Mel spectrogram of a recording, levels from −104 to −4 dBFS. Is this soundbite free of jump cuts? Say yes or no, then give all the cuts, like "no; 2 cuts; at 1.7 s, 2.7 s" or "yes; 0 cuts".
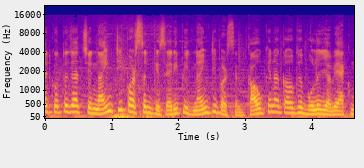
yes; 0 cuts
